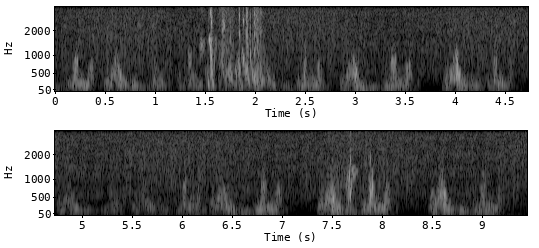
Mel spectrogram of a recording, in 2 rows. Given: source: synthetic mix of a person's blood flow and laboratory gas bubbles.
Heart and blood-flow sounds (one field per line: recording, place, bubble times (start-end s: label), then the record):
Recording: Doppler ultrasound of blood flow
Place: precordium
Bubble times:
1.32-2.11 s: bubbles
7.44-7.79 s: bubbles
7.84-7.92 s: bubbles
From the record:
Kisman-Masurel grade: 223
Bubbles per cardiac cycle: several, 3 to 8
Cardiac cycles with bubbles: 10 to 50%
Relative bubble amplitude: loud (0.450 to 0.775)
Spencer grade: 2 (many but less than half of the cardiac periods contain bubble signals, singularly or in groups)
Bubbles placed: anywhere in the cardiac cycle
